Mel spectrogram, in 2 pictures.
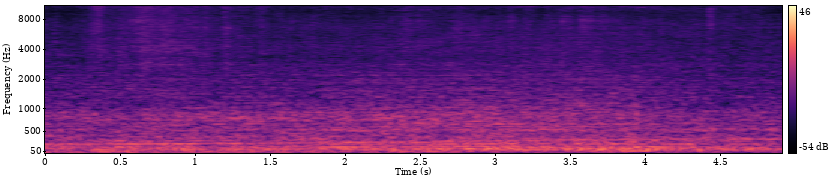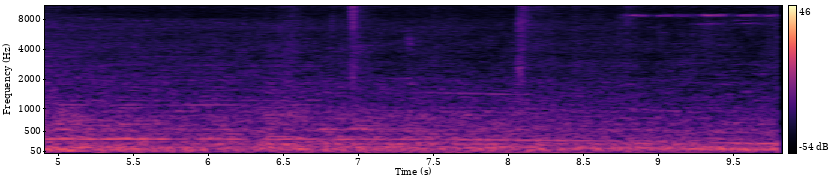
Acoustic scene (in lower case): bus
